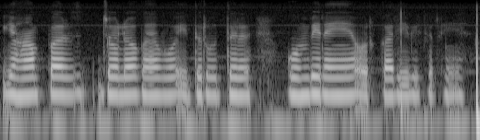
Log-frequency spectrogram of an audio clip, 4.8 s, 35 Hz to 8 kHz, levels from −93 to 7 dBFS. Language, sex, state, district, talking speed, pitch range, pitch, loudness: Marwari, female, Rajasthan, Churu, 210 wpm, 195-205 Hz, 200 Hz, -25 LUFS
